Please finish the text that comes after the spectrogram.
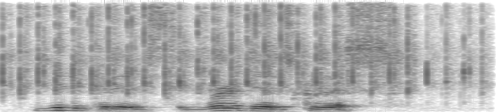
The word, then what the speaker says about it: verdigris: Verdigris. That's how I That's how I say it. Verigris. That's No, seriously, that's how I say it to spell it. I'll say in my in my mind and be like Vertigris. And then every other time I just say verdigree.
